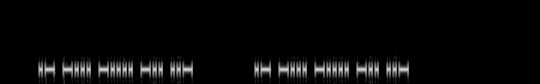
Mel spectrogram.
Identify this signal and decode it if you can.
Morse code, heard as a keyed tone, about 40 wpm, 700 Hz. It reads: AB6DU AB6DU
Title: USA Call Signs - 5 Characters - Repeated 2x - 40wpm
